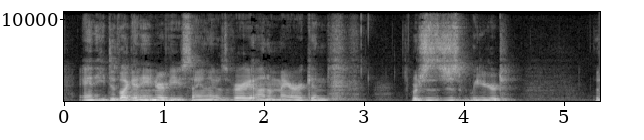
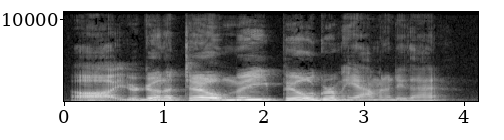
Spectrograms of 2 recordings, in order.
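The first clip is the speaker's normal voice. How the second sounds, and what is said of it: John Wayne impression. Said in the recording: “We're still doing the same impersonation of John Wayne.”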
